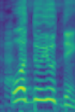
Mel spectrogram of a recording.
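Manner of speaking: mock sarcastic Romanian voice. Doing a classic Romanian sarcasm bit: imitating sarcastic Romanian bit. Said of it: "That classic Romanian bit".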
